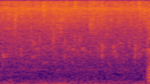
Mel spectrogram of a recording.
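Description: Steady patter and trickle of water falling from a rock overhang and splashing on the ground below.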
